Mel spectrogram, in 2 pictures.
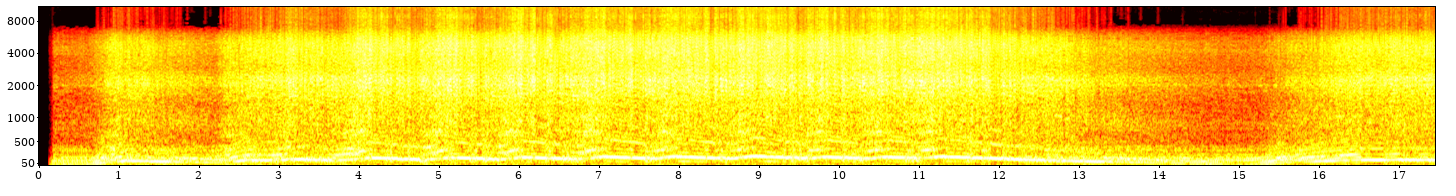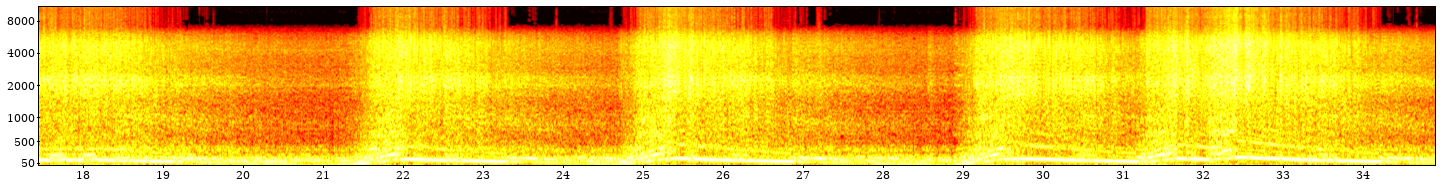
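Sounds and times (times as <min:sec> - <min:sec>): car engine revving loudly: 0:00.2 - 0:34.9.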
